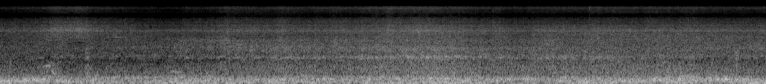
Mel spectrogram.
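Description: Triple outboard engines of a passing Cruiser Yachts cruiser running at cruising speed, a steady low drone mixed with the rush of its wake and surf. Wind is buffeting the microphone.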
